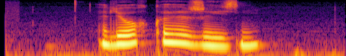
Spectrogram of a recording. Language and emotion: Russian, neutral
